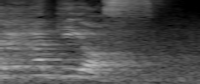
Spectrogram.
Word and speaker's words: hagios: In the Greek, the word holy is the word hagios. We like to spell it H-A-G-I-O-S.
